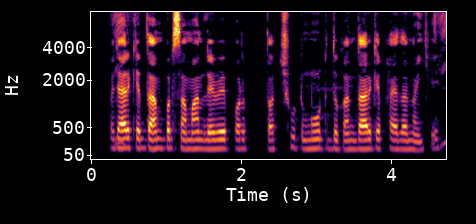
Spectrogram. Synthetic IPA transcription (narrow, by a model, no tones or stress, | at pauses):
bəd͡ʒaɾked̪ampəɾsamanleβepəɾ | t̪ɔt͡ʃʰuʈmoʈd̪ʊkand̪aɾkepʰajd̪anəjt͡ʃʰɛ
